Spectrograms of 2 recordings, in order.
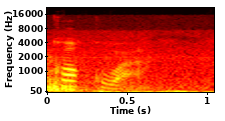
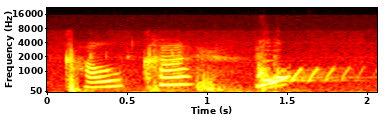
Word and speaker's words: cocoa: So cocoa, here we go. coca. Cocoa. So Is it coca? no, not Coca. coca. Cocoa.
